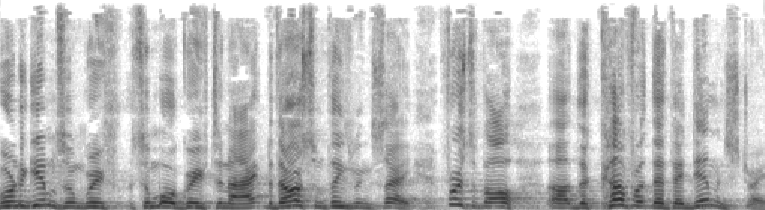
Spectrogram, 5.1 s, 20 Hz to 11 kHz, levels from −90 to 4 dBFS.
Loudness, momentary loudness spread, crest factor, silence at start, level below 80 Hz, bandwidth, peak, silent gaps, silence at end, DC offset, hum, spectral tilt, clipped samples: -24 LUFS; 7 LU; 20 dB; 0 s; -64 dBFS; 11 kHz; -4 dBFS; none; 0 s; under 0.1%; none; -4 dB/octave; under 0.1%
